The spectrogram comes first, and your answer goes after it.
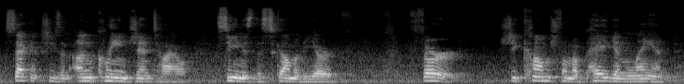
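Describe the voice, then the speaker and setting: A pastor preaching a sermon to his congregation in a lively, animated way, firing off rhetorical questions. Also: unhurried. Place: church sanctuary. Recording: echoey room with faint rumble.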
